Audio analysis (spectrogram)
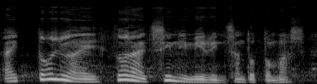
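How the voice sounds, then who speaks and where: A man's voice: medium pitch, big pitch swings, normal speed, natural voice. A man playing a nervous, eager Latin bellboy. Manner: hesitant, deferential, says senor often. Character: nervous young male hotel bellboy, eager for tips. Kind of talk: 1950s radio drama acting.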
